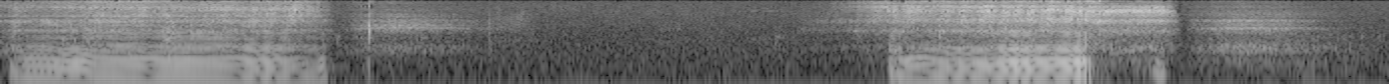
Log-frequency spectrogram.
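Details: Overweight female dog snoring while asleep: two loud, drawn-out snores with a rough, buzzing tone separated by quiet breathing; heavy snoring.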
